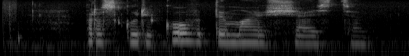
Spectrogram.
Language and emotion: Russian, neutral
